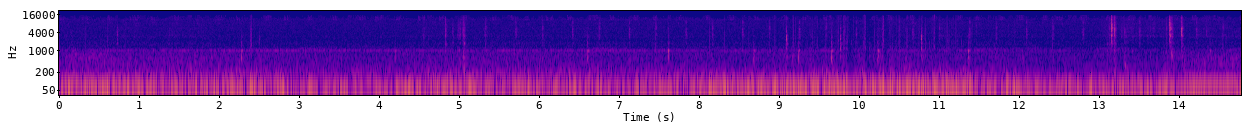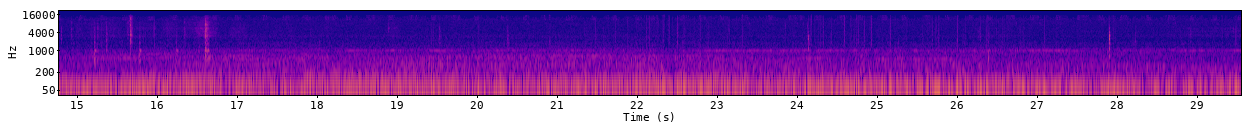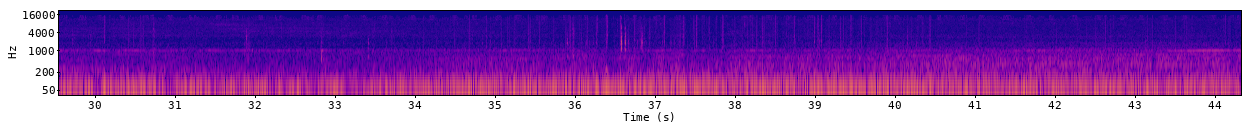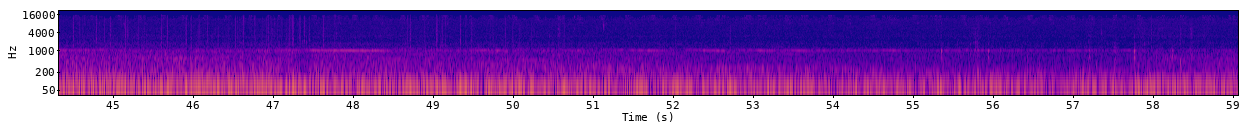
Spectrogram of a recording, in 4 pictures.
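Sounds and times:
car driving rumble: 0.0s - 59.0s
faint whine: 14.2s - 59.0s.

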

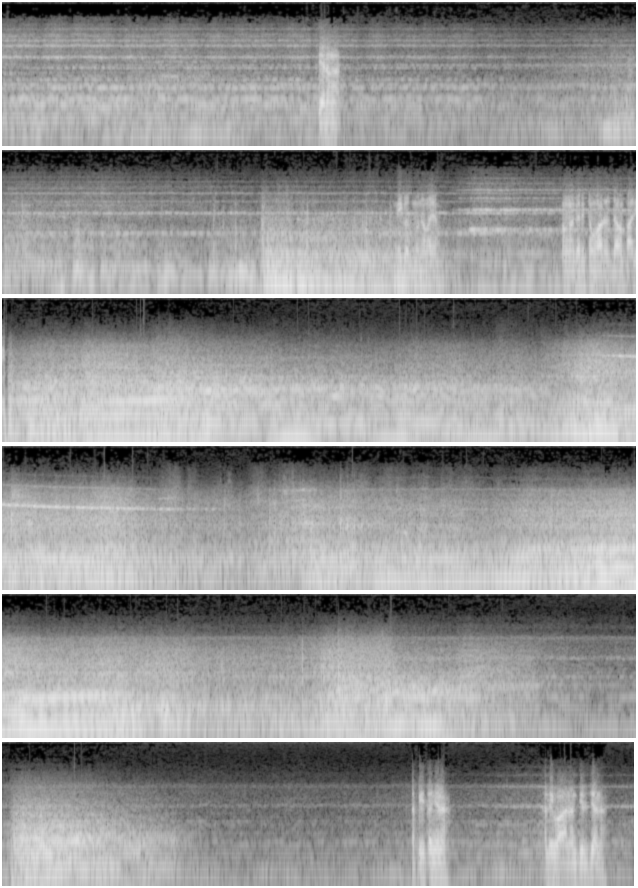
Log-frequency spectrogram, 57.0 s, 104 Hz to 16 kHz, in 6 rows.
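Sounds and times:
car engine accelerating: 7.3s - 53.7s
thin high tone sliding downward: 8.3s - 42.2s, 43.2s - 51.8s.

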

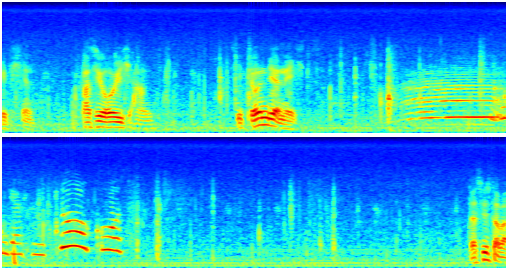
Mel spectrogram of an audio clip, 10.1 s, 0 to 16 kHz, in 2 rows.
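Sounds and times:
calf mooing: 4.0s - 5.2s.

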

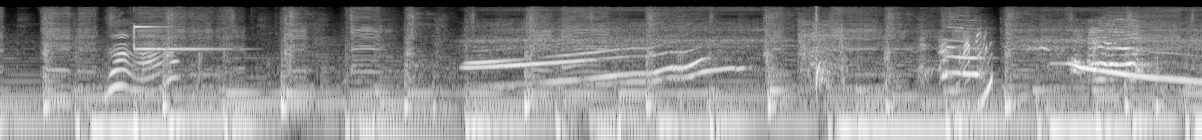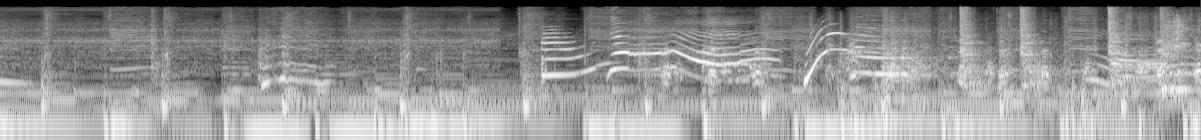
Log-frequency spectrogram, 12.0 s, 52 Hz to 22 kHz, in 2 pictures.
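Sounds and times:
cartoon music with bass line: 0.0s - 12.0s.

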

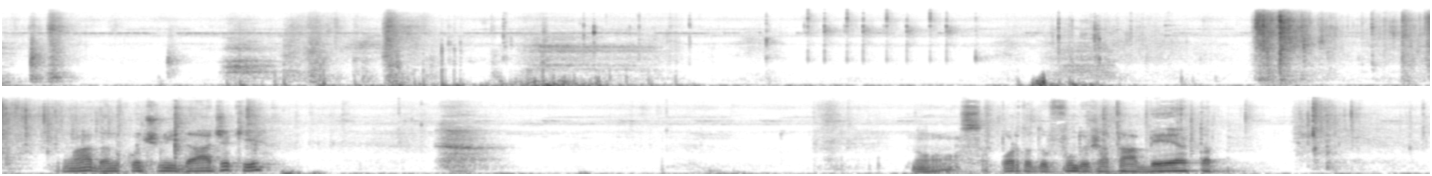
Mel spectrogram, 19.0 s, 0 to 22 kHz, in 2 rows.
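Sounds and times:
footsteps on debris: 7.4s - 11.7s.

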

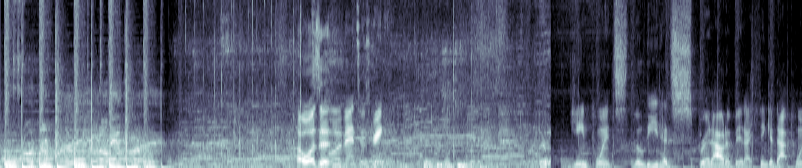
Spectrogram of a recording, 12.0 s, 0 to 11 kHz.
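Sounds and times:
background music: 0.0s - 12.0s
crowd talking: 2.5s - 8.9s.

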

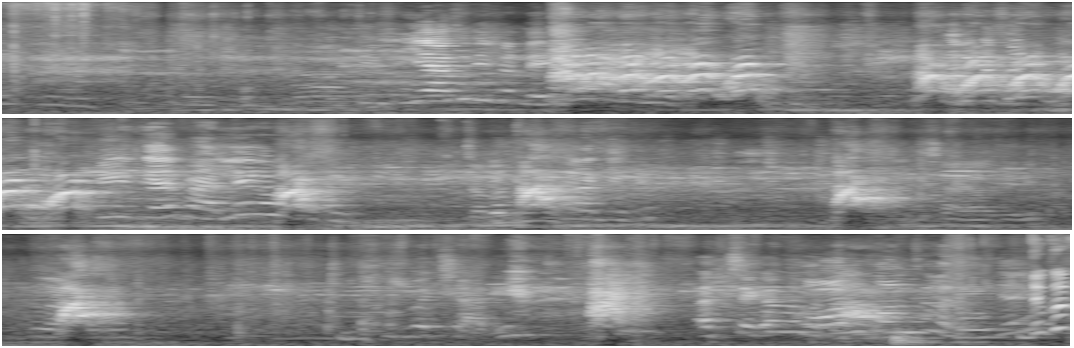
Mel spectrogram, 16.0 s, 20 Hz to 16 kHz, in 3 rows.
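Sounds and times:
dog barking: 2.7s - 7.2s, 7.9s - 8.4s, 9.5s - 10.0s, 10.9s - 11.5s, 13.6s - 14.1s.

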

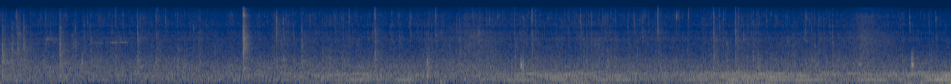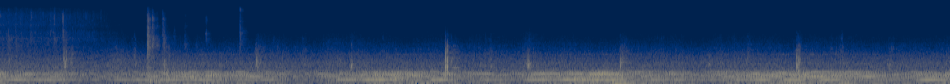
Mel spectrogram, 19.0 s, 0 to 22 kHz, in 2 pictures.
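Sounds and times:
steady hiss with faint ticks: 0.0s - 10.5s.

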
